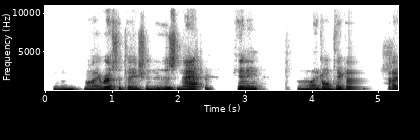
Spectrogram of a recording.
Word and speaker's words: Nat Kinney: It is Nat Kinney. I don't think I pronounced it that way, and I apologize.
